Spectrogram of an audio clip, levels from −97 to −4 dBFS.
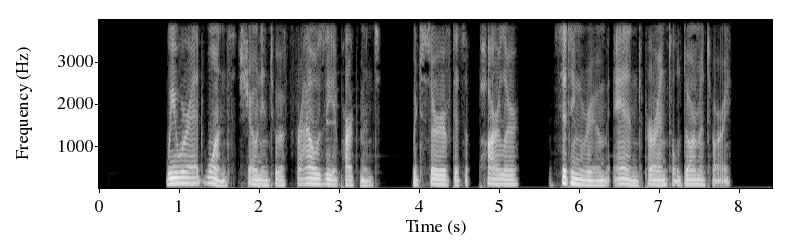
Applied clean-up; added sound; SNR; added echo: neural mask model DeepFilterNet 3.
